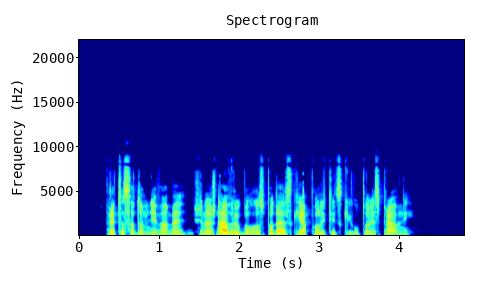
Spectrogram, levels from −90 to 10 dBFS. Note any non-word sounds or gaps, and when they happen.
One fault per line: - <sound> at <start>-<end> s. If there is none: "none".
none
